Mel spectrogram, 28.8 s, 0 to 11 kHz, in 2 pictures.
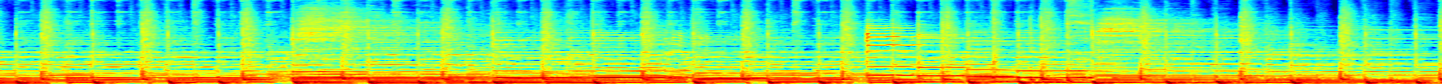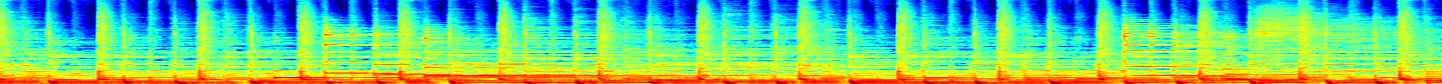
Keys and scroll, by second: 12.4 ctrl+space, 13.0 ctrl+space, 16.8 ctrl+space, 17.8 ctrl+space, 20.7 ctrl+space, 23.1 |, 27.7 ctrl+space.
